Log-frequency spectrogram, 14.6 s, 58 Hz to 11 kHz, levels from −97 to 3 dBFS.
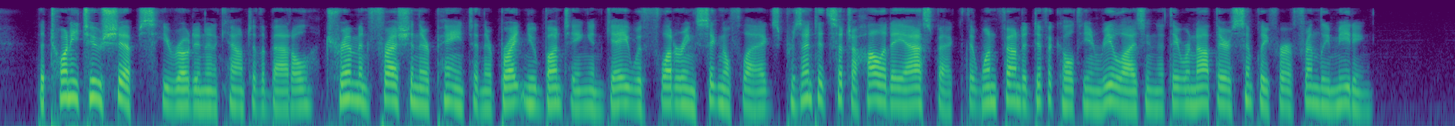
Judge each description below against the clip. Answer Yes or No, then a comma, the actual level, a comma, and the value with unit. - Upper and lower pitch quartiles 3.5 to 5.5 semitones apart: No, average, 2.8 semitones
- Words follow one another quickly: Yes, fast, 210 wpm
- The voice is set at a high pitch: No, medium, 140 Hz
